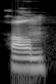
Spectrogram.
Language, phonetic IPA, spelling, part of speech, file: Russian, [xoɫm], холм, noun, Ru-холм .ogg
- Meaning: hill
